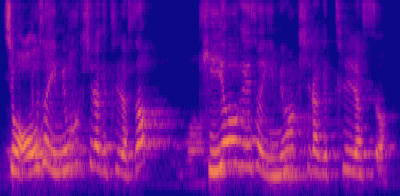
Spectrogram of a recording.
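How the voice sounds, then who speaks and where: A young woman teaching literature in a lively exam walkthrough, chatty and brisk, often asking her students rhetorical questions and acting out quoted lines. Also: high voice. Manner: acts out quoted lines in playful voices. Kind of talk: exam problem walkthrough lecture.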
